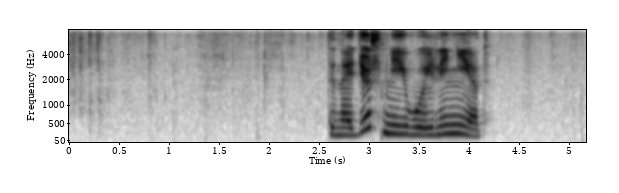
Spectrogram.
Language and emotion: Russian, angry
